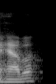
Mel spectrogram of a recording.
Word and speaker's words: Habba: And then Alina Habba? Is that how you say her name? Yeah, Alina Habba.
